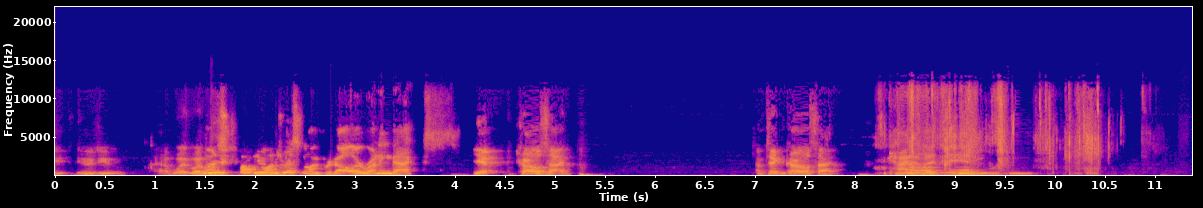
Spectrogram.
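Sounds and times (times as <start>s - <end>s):
speech: 0.0s - 5.3s, 7.0s - 10.0s
paper being crumpled up: 8.3s - 11.1s.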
